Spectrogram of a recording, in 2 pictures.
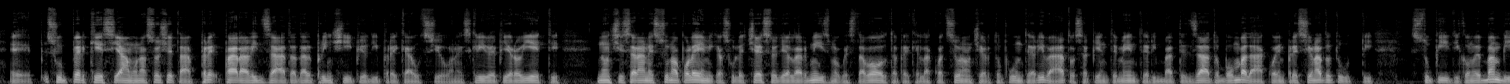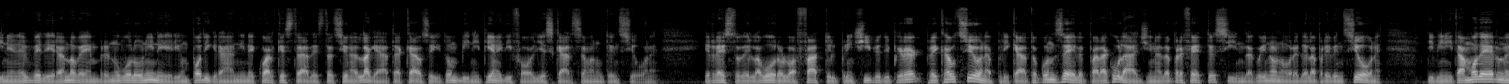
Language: Italian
